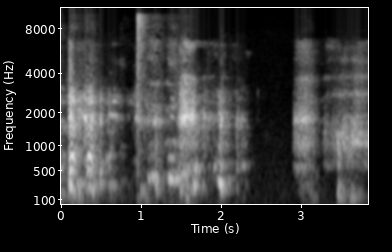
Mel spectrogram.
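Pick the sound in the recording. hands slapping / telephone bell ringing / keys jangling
hands slapping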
